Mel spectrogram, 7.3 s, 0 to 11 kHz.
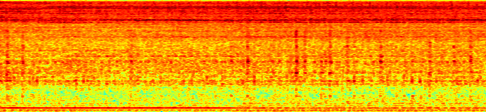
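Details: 340 V8 with FiTech installed, idling; steady low rumble with a repetitive dull knock keeping time with the engine; rod knock suspected, not confirmed, source needs tracing.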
